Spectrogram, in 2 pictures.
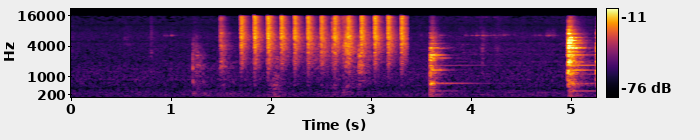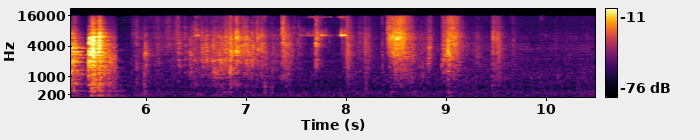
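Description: Kitchen worktop sounds: a fast run of even clicks lasting about two seconds, then a ringing clink of metal or crockery, and a louder double clink a second and a half later. Light rustling and soft knocks follow.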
